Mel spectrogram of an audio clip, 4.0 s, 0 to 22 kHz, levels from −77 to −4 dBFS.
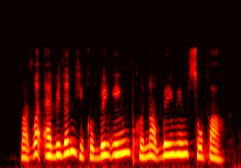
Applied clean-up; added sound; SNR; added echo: neural separator model SepFormer DNS4.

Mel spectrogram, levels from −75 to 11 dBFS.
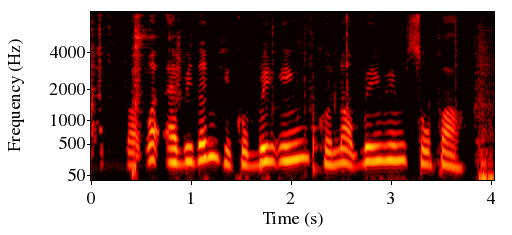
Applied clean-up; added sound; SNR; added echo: classical method spectral subtraction.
